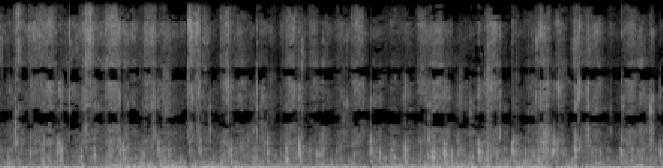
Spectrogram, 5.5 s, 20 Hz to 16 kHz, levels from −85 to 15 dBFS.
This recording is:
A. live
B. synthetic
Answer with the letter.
A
